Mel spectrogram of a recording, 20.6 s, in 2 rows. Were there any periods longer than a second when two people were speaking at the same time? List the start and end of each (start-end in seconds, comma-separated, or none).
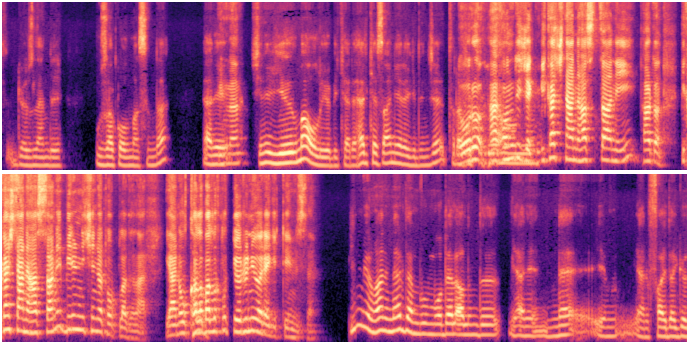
6.8-8.0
